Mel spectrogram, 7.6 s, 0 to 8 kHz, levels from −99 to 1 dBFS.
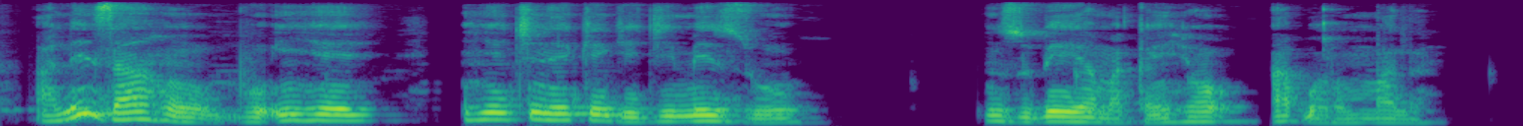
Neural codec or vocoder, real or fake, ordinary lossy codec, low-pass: none; real; none; 7.2 kHz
